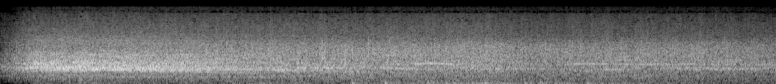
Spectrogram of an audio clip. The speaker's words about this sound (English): so I'm going to give you a round of applause.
